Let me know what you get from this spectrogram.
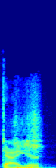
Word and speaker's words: Giger: H.R., is it Giger? – I don't know. – I've never known how to pronounce that. Giger. – It's Geiger.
